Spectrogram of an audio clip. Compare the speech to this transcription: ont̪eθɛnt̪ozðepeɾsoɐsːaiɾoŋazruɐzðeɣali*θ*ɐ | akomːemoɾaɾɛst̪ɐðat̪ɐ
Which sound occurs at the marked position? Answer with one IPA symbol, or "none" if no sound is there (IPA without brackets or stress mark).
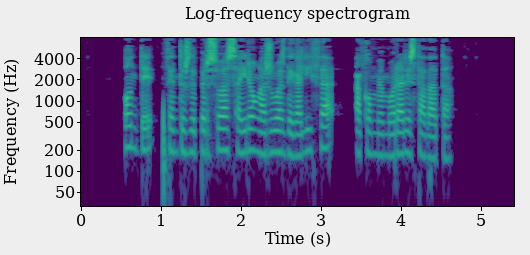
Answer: θ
